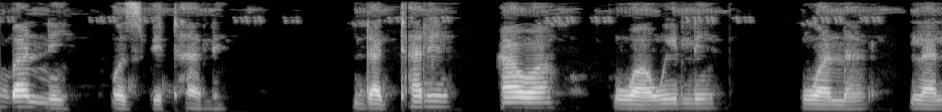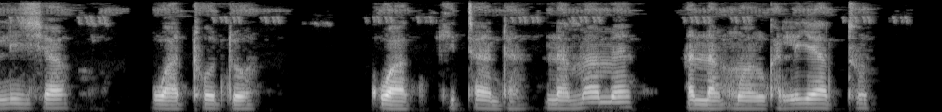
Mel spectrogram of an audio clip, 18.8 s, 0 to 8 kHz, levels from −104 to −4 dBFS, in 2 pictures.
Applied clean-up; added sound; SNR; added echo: none; none; none; none.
